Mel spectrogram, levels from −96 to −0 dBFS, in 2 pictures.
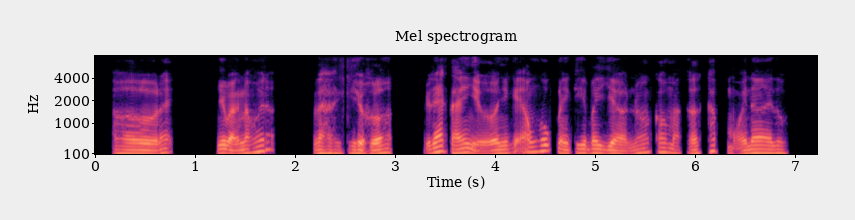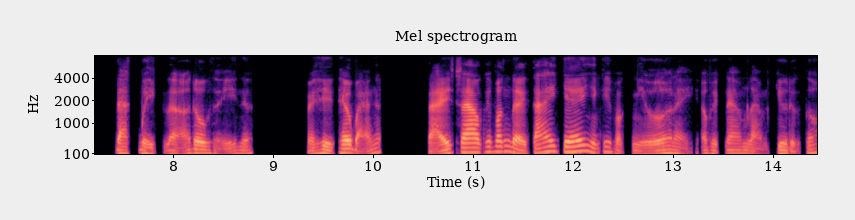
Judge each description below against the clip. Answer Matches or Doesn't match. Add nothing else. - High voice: Doesn't match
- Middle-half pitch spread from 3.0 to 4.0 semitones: Doesn't match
